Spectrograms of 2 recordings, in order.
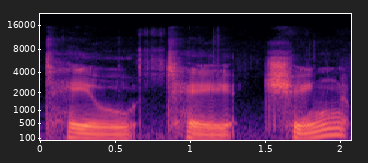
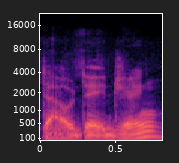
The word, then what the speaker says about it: Dao De Jing: ever written the Dao de Jing looks like tail teh ching but it's Dao de Jing that's how you pronounce it I've had this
